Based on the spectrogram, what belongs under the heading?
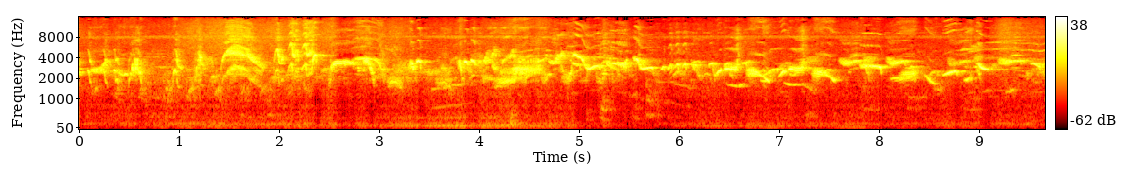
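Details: Chinese hwamei kept as a caged songbird, delivering a busy, loud warbling song of mixed whistles, trills and harsh chatter, continuous for nearly ten seconds.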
